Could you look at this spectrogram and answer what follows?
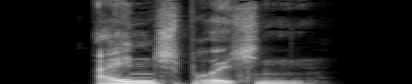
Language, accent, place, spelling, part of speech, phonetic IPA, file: German, Germany, Berlin, Einsprüchen, noun, [ˈaɪ̯nˌʃpʁʏçn̩], De-Einsprüchen.ogg
- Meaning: dative plural of Einspruch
